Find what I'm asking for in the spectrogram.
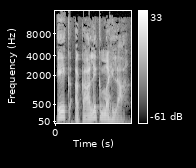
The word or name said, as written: अकालिक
